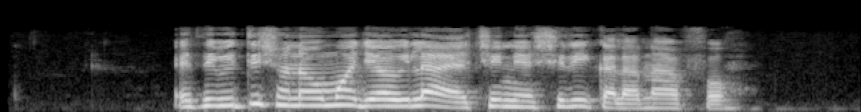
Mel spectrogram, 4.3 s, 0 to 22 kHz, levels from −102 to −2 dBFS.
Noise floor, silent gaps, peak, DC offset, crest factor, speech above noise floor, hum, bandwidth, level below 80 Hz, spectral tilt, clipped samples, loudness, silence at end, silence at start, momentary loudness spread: -67 dBFS; none; -2 dBFS; under 0.1%; 16 dB; 49 dB; none; 8.2 kHz; -62 dBFS; -4 dB/octave; under 0.1%; -17 LUFS; 0.6 s; 0.85 s; 10 LU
